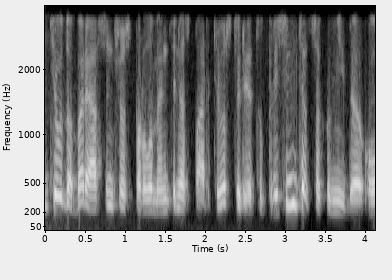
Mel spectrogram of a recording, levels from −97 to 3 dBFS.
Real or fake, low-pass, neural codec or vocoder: real; 3.6 kHz; none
